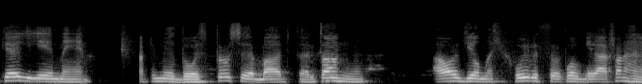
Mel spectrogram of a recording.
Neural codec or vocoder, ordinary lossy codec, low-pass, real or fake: codec, 16 kHz, 0.5 kbps, X-Codec, HuBERT features, trained on general audio; Opus, 64 kbps; 7.2 kHz; fake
